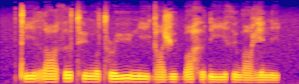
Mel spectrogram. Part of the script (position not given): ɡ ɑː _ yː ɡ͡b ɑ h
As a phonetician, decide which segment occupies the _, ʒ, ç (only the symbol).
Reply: ʒ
